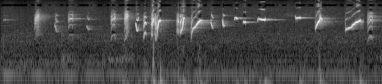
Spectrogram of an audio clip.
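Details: Javan flycatcher singing in the morning: a lively jumble of high, sharp chirps and short rising and falling whistled notes, delivered in quick irregular bursts.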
